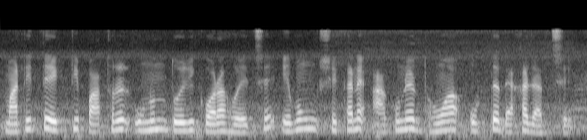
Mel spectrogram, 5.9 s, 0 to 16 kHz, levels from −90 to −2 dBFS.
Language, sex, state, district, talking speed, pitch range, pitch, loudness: Bengali, male, West Bengal, Cooch Behar, 145 wpm, 170-210 Hz, 185 Hz, -18 LUFS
